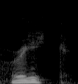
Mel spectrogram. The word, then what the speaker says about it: Reek: Reek, reek, it rhymes with meek.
